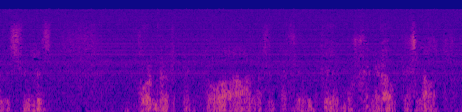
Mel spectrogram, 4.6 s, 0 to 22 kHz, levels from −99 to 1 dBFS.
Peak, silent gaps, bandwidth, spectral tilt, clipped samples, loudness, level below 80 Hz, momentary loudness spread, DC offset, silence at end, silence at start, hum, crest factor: -36 dBFS; none; 15.5 kHz; -4 dB/octave; under 0.1%; -54 LUFS; -66 dBFS; 8 LU; under 0.1%; 0 s; 0 s; none; 18 dB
